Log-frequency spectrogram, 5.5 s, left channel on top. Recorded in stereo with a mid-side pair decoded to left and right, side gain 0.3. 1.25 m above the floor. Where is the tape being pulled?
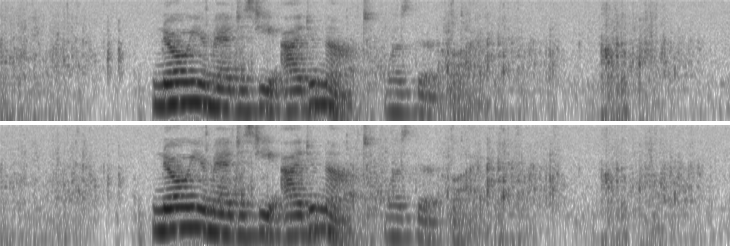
No tape being pulled in this recording.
